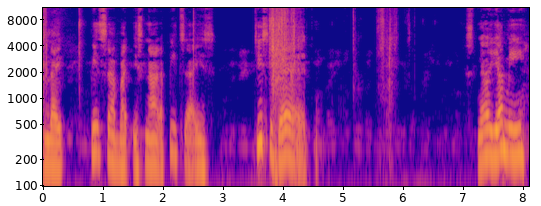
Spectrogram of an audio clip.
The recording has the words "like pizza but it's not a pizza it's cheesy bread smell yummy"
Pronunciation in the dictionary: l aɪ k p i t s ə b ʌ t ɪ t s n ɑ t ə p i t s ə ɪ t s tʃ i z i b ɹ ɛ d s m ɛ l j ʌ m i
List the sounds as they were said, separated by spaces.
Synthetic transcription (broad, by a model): l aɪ k p i t s ə b ʌ t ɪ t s n ɑ t ə p i t s ə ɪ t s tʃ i s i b ɛ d s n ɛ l j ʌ m i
